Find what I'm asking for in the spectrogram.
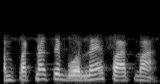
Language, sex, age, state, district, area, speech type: Urdu, female, 45-60, Bihar, Araria, rural, conversation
